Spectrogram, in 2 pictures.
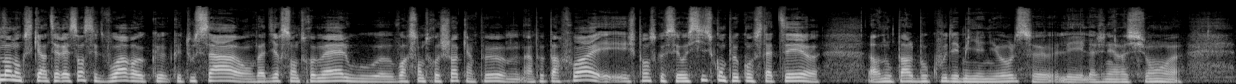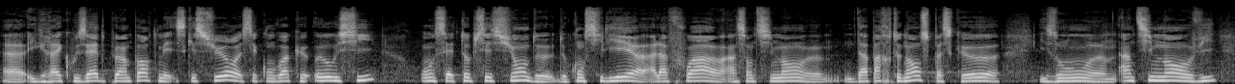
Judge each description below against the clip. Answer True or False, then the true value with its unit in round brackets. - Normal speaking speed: True (185 wpm)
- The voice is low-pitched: False (150 Hz)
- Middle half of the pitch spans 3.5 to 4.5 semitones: False (3.1 semitones)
